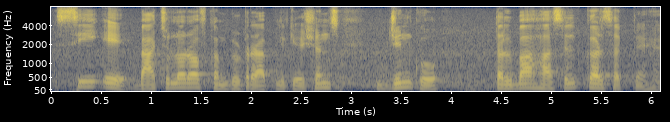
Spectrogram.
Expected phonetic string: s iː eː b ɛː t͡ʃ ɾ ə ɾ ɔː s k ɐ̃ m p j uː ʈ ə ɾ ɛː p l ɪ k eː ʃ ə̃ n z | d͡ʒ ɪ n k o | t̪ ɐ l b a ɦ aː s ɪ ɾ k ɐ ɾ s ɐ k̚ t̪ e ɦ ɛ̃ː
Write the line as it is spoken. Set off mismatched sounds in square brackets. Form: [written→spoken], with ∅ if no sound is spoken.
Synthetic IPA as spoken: s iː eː b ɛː t͡ʃ [ɾ→l] ə ɾ ɔː [s→f] k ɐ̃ m p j uː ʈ ə ɾ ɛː p l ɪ k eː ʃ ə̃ n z | d͡ʒ ɪ n k o | t̪ ɐ l b a ɦ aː s ɪ [ɾ→l] k ɐ ɾ s ɐ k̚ t̪ e ɦ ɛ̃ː

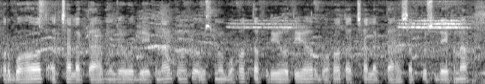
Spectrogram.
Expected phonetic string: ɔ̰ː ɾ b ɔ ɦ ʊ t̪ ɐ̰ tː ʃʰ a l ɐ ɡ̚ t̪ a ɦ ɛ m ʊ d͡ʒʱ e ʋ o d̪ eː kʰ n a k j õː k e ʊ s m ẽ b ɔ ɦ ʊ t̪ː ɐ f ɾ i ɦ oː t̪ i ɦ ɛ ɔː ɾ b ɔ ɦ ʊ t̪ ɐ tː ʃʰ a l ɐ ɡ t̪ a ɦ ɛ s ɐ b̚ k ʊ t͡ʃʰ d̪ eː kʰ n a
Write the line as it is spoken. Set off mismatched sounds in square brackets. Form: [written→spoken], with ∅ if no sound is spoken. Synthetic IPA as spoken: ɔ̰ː ɾ b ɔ ɦ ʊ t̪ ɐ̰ tː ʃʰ a l ɐ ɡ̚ t̪ a ɦ ɛ m ʊ d͡ʒʱ e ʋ o d̪ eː kʰ n a k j õː k e ʊ s m ẽ b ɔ ɦ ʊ t̪ː ɐ f ɾ i ɦ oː t̪ i ɦ ɛ ɔː ɾ b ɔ ɦ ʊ t̪ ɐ tː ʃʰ a l ɐ ɡ t̪ a ɦ ɛ s ɐ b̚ k ʊ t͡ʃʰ d̪ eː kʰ n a

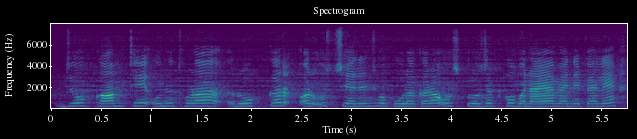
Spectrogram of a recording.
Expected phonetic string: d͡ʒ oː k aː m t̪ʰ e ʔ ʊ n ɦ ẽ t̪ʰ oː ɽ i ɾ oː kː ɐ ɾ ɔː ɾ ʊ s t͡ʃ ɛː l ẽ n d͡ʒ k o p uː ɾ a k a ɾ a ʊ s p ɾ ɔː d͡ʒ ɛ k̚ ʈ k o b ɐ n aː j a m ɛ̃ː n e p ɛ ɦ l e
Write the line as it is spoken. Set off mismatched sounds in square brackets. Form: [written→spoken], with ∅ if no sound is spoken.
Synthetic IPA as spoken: d͡ʒ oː k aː m t̪ʰ e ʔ ʊ n ɦ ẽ t̪ʰ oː ɽ [i→a] ɾ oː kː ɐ ɾ ɔː ɾ ʊ s t͡ʃ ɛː l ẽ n d͡ʒ k o p uː ɾ a k [a→ɐ] ɾ a ʊ s p ɾ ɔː d͡ʒ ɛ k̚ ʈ k o b ɐ n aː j a m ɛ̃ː n e p ɛ ɦ l e

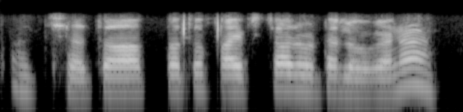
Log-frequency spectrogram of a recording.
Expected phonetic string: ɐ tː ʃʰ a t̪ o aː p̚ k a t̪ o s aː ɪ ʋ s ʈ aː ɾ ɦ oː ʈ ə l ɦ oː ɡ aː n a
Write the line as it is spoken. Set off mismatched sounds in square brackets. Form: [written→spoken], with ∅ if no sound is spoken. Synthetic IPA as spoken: ɐ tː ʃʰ a t̪ o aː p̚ k a t̪ o [s→f] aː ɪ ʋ s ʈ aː ɾ ɦ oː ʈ ə l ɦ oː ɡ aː n a

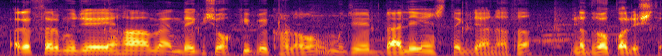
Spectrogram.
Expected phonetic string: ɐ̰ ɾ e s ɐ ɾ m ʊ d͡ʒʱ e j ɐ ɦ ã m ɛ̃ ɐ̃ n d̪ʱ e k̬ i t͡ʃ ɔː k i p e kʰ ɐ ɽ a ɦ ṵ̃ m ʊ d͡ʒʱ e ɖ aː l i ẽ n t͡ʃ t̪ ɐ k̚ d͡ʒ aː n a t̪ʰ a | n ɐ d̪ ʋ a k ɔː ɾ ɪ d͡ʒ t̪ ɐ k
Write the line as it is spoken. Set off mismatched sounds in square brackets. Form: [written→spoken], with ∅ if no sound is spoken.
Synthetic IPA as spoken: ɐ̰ ɾ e s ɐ ɾ m ʊ d͡ʒʱ e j ɐ ɦ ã m ɛ̃ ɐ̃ n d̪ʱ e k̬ i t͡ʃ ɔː k i p e kʰ ɐ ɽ a ɦ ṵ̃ m ʊ d͡ʒʱ e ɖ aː l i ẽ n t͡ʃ t̪ ɐ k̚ d͡ʒ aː n a t̪ʰ a | n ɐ d̪ ʋ a k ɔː [ɾ→l] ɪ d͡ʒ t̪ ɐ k

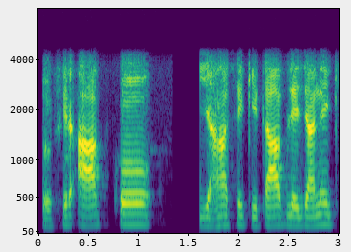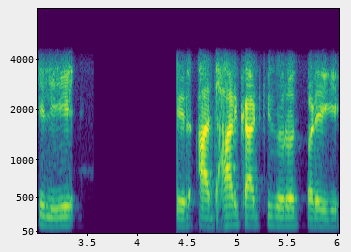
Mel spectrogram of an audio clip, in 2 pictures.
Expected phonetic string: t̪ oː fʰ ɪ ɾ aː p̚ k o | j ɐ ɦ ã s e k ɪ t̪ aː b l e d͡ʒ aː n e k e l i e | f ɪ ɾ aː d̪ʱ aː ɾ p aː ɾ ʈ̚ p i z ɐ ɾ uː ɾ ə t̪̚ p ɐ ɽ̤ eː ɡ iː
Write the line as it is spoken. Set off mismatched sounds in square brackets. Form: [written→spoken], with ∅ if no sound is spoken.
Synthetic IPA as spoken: t̪ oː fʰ ɪ ɾ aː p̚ k o | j ɐ ɦ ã s e k ɪ t̪ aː b l e d͡ʒ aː n e k e l i e | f ɪ ɾ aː d̪ʱ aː ɾ [p→k] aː ɾ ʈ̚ [p→k] i z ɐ ɾ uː ɾ ə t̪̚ p ɐ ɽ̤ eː ɡ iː

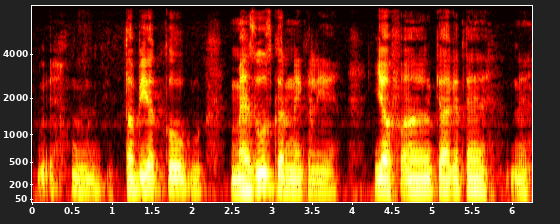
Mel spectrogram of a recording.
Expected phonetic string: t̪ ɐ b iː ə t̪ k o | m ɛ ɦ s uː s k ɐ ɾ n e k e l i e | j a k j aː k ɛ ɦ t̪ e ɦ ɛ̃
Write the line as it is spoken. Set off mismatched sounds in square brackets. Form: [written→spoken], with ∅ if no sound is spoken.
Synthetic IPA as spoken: t̪ ɐ b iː ə t̪ k o | m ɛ ɦ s uː [s→z] k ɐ ɾ n e k e l i e | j a k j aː k ɛ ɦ t̪ e ɦ ɛ̃

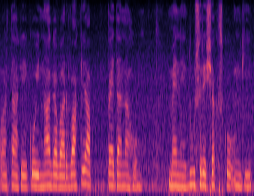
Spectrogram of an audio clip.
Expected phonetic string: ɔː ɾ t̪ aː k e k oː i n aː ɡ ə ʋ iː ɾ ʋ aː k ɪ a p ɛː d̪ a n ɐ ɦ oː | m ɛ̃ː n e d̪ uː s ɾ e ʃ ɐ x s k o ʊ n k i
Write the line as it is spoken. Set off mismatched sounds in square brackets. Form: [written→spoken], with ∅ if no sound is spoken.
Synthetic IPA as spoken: ɔː ɾ t̪ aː k e k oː i n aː ɡ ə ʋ [iː→aː] ɾ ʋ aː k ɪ a p ɛː d̪ a n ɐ ɦ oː | m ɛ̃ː n e d̪ uː s ɾ e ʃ ɐ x s k o ʊ n k i

